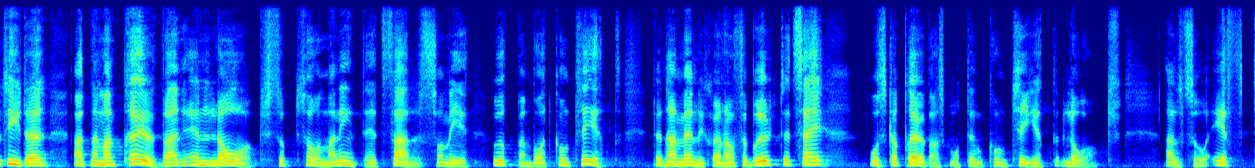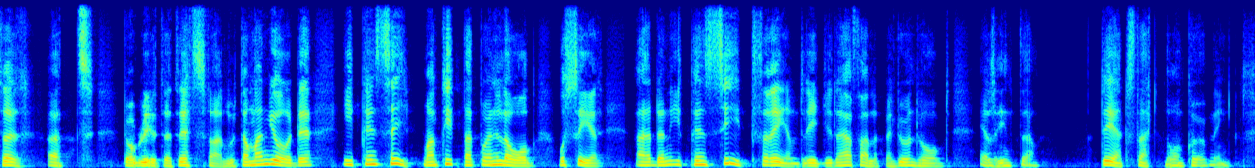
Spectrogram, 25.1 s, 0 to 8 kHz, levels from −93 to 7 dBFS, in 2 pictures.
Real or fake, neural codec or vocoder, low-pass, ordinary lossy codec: fake; codec, 16 kHz, 1 kbps, FunCodec, trained on LibriTTS, 50 frames a second; none; none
